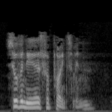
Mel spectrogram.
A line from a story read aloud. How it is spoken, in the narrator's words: Muffage sighs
